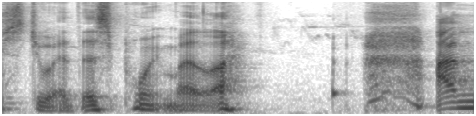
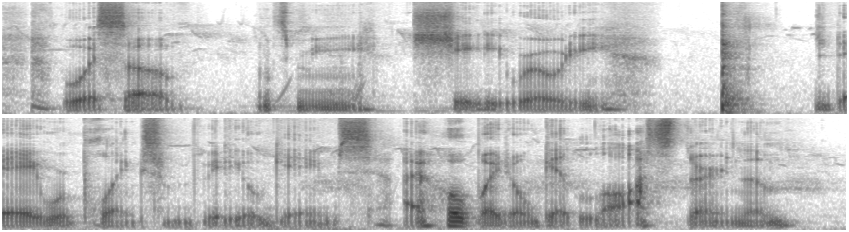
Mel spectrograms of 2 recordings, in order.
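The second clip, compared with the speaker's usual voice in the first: deepest possible voice, very deep, breathy and hushed; 14 semitones lower, 9 dB quieter than usual. Retelling joining Shady's stream and hearing the new voice; imitating Shady's very deep voice. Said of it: "with the most deepest".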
